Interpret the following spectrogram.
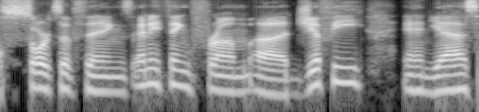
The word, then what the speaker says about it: Giphy: of things, anything from Jiffy, and yes, I do say Jiffy instead of Giphy. They're GIFs because the announcer or the creator gets to determine how it's pronounced, I guess.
